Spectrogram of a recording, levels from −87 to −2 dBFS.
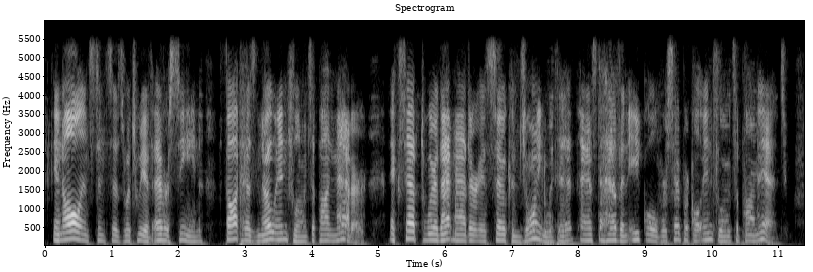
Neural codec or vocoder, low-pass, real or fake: codec, 44.1 kHz, 3.4 kbps, Pupu-Codec; 5.4 kHz; fake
